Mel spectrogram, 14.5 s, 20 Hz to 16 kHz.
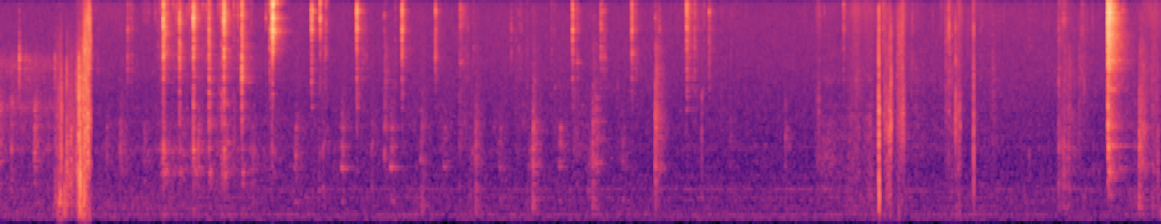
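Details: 52" Hampton Bay Cameron 2 Plus ceiling fan running in reverse (quiet and steady forward): irregular light ticks and clicks, two or three a second, over a faint hum with wobble; blamed on blades at differing pitches.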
